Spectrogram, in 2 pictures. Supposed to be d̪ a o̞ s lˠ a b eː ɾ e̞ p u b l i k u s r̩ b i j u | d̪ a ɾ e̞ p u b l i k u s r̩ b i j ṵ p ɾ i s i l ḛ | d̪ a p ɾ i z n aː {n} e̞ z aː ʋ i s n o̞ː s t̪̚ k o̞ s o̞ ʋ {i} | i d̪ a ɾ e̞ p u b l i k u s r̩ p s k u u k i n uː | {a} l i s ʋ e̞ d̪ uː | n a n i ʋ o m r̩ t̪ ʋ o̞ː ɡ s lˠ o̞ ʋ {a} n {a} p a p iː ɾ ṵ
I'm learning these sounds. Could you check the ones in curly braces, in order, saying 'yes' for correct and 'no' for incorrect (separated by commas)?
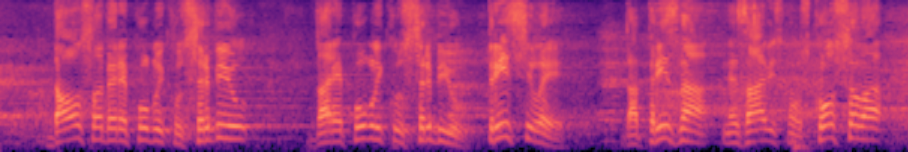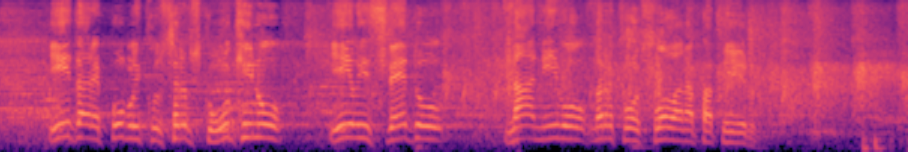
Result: yes, no, no, yes, yes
